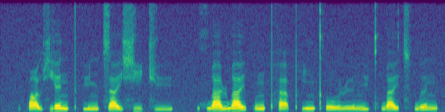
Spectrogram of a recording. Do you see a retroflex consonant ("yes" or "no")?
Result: yes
